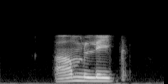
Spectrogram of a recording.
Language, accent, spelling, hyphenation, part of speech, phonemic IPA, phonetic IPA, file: Armenian, Eastern Armenian, ամլիկ, ամ‧լիկ, noun, /ɑmˈlik/, [ɑmlík], Hy-ամլիկ.ogg
- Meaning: 1. suckling lamb 2. suckling infant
